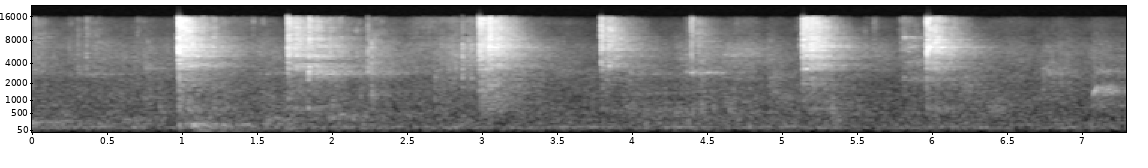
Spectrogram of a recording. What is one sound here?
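A censer's chains clink as it swings.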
